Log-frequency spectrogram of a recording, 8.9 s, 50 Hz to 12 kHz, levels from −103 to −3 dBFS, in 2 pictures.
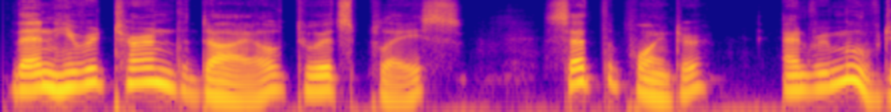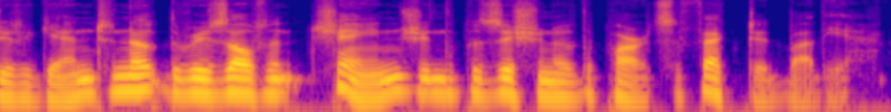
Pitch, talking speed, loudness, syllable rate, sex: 135 Hz, 200 wpm, -20 LUFS, 5.5 syllables/s, male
